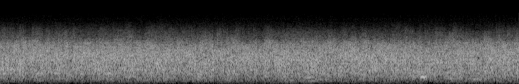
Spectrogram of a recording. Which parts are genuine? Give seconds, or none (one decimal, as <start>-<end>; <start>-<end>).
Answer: 0.0-1.2; 1.8-5.2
